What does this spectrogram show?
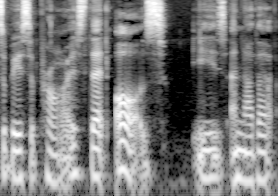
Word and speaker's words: Oz: Overwhelmingly, the later evidence is for the OZ spelling, with the final sound pronounced as a Z, yeah.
